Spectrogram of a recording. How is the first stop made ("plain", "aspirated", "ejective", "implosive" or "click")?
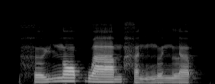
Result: plain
